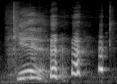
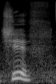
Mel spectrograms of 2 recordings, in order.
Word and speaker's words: GIF: He said it's pronounced GIF.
